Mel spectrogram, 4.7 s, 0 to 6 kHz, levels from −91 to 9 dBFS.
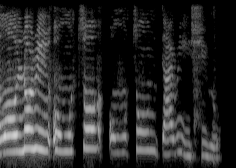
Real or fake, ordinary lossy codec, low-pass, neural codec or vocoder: real; none; 5.4 kHz; none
